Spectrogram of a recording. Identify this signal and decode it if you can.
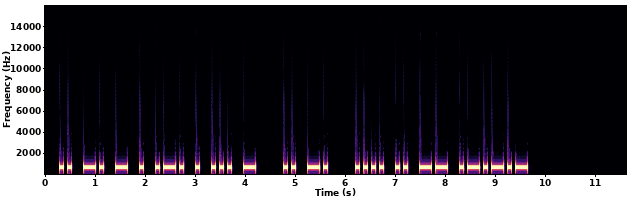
Morse code, heard as a keyed tone, about 15 wpm, 700 Hz. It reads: INTEREST IN HIM.
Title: Sentences from Top 1000 Words - Review Part 3 - 15wpm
